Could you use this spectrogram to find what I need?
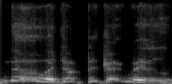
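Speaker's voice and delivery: put-on high-pitched voice like a dying old man. Recalling the end of Endgame, the speaker performs the quote in old Captain America voice. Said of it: "In his old man voice".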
